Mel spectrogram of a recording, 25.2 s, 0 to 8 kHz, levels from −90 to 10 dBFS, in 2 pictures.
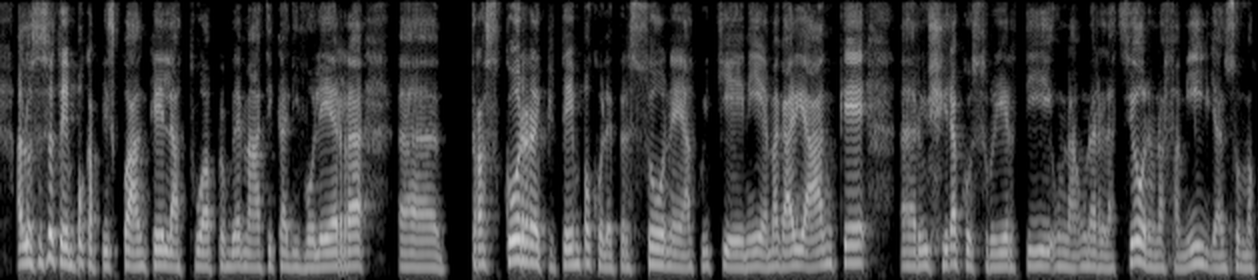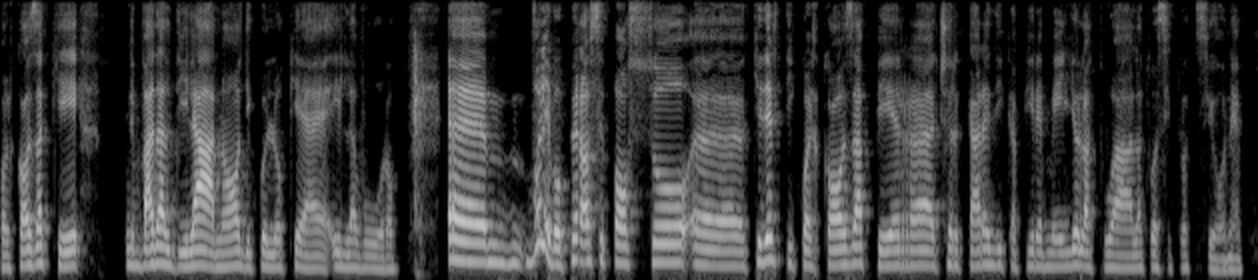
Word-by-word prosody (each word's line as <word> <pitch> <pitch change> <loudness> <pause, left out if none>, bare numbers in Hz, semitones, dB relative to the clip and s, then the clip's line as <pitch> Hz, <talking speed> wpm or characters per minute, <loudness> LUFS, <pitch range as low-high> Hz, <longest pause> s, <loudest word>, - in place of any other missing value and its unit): Allo 185 +3 +4
stesso 195 +6 +4
tempo 195 -3 +3
capisco 160 -2 -2
anche 155 +2 +3
la 145 -3 +1
tua 155 -2 -2
problematica 155 0 -4
di 145 0 -7
voler, 155 +3 +2 0.3
uhm, 145 -3 -3 0.2
trascorre 180 +2 +5
più 155 -5 -15
tempo 175 +5 -1
con 160 -4 -6
le 140 -1 -5
persone 150 +1 -1
a 140 +1 -5
cui 155 +1 -11
tieni, 145 0 -2
e 140 - -3
magari 160 +2 +1
anche, 185 +5 +1 0.3
uhm, 155 0 -4
riuscire 165 +2 0
a - - -4
costruirti 155 0 -4
una 150 -3 -7
una 150 +1 -7
relazione, 150 +8 0
una 145 -1 -7
famiglia, 145 +4 -4
insomma 140 0 -4
qualcosa 165 +7 -1
che 160 -2 -1 0.5
ne 165 - -4
vada 170 +4 +5
al 170 -3 +3
di 150 0 -3
là, 165 -1 +8
no, 150 +2 -1
di 145 -2 -9
quello 145 -2 -4
che 160 0 -5
è 135 -1 -3
il 150 -1 -6
lavoro. 130 -3 -7 0.5
Ehm, 195 -4 +6
volevo 175 -3 +3
però 205 0 +4
se 200 +1 -2
posso, 195 +1 +1
uhm, 160 -2 0
chiederti 215 -1 +1
qualcosa 170 +2 0
per 165 -1 -1
cercare 160 0 -4
di 165 0 -9
capire 155 -1 -9
meglio 150 +3 -4
la 150 -2 -2
tua 140 -2 -5
la 140 +1 -8
tua 145 +2 -9
situazione. 125 -4 -11
160 Hz, 155 wpm, -24 LUFS, 145-175 Hz, 0.5 s, là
